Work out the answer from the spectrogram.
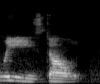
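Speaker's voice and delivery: mock crying, pleading. Retelling a scene where Ben stops and pleads: imitating Ben crying. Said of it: "he starts crying".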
